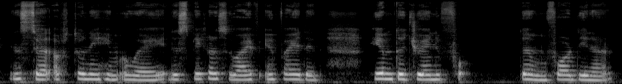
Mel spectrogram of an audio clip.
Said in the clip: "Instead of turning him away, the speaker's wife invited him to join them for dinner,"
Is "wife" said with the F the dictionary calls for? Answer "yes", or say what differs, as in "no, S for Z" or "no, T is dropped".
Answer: yes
